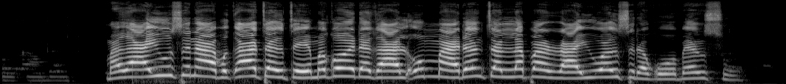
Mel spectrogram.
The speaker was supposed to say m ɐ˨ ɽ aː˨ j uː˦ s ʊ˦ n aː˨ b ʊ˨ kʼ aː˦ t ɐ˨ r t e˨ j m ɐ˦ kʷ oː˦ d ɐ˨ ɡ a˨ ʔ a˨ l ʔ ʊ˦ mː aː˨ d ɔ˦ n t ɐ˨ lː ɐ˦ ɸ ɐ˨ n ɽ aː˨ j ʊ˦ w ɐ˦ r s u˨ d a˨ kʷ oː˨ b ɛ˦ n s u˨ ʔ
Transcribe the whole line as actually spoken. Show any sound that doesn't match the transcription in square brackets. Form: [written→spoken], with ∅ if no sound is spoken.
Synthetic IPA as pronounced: m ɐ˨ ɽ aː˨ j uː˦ s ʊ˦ n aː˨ b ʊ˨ kʼ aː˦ t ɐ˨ r t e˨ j m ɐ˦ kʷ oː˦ d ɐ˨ ɡ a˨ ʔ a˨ l ʔ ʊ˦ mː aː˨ d ɔ˦ n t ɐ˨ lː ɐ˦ ɸ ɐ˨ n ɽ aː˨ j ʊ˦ w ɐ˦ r s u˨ d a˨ [kʷ→ɡʷ] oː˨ b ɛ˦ n s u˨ ʔ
